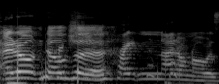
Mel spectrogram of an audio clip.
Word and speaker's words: Crichton: Crichton. I don't know how do you say his Yeah. name. Michael Crichton.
